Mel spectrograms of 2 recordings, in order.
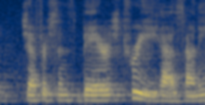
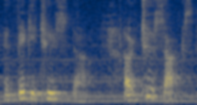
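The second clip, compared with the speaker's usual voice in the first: plain reading voice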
